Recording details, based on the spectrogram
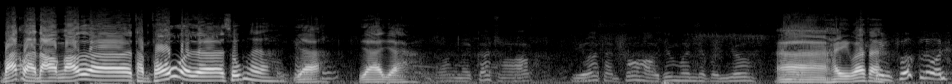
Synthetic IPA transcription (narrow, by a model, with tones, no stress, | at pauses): ɓaː˦˥k̚laː˨˩ɗɔ˨˩nʔəː˧˩˧t̪ʰa˨˩jŋ̟fo˨˦˧su˨˦əŋ˧zaː˨˩ | zaː˨˩zaː˨˩˧ŋ˨˩ke˦˥t̚hə˧˨ | zɨ˧˥˦ət̪ʰa˨˩jŋ̟fo˨˦ho˨˩t͡ɕi˨˦mï˨˩ŋtːɓï˨˩ŋ̟zɨ˧əŋ | ʔaː˨˩ɦa˧jkwaː˨˦t̪ʰa˧˨˩ŋfɨ˦˥ək̚lu˧ən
